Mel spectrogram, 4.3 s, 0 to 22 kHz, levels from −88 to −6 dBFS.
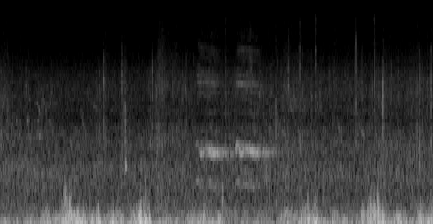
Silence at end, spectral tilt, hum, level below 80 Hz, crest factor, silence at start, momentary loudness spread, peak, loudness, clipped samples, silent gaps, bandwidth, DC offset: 0 s; -7 dB/octave; none; -40 dBFS; 18 dB; 0 s; 9 LU; -18 dBFS; -40 LUFS; under 0.1%; none; 14.5 kHz; under 0.1%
